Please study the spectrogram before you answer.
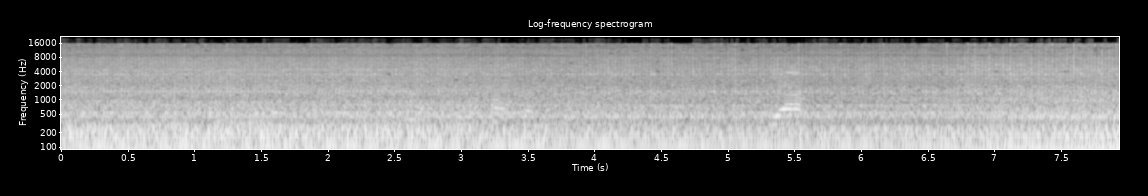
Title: BMW 535d xdrive. First start after replacing failed HPFP, injectors, LPFP and rail sensor+ regulator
